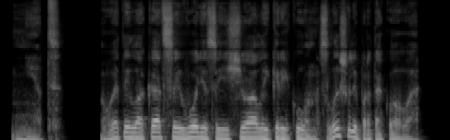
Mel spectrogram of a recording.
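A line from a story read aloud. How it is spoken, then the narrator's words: Soft reply. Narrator (Russian): мягко ответил я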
